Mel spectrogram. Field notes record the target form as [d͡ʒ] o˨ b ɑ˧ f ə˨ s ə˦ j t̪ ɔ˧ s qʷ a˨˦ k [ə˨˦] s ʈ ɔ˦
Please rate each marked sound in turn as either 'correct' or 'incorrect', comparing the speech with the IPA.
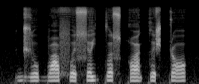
correct, incorrect

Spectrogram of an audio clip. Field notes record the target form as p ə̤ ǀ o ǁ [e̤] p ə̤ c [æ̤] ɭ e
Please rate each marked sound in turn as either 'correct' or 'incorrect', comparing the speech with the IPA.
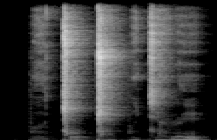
correct, correct

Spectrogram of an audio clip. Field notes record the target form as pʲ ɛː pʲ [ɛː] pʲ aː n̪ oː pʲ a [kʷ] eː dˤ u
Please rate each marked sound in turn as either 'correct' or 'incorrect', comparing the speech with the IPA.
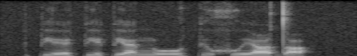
incorrect, incorrect

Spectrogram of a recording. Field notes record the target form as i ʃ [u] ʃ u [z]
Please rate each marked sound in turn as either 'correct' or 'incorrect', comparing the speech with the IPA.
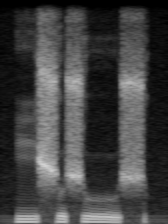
correct, incorrect

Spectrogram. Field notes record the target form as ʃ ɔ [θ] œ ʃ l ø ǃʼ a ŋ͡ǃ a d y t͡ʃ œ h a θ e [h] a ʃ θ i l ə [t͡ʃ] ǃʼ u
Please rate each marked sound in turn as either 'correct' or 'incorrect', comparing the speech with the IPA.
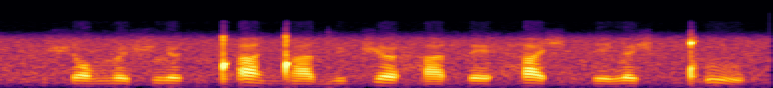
incorrect, correct, incorrect

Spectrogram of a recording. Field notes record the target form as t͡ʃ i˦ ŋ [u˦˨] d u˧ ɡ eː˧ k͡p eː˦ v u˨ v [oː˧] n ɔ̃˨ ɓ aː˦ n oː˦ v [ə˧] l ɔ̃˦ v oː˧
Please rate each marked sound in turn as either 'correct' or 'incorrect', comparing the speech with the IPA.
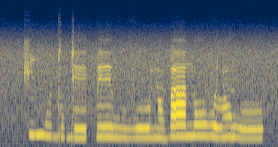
incorrect, correct, correct

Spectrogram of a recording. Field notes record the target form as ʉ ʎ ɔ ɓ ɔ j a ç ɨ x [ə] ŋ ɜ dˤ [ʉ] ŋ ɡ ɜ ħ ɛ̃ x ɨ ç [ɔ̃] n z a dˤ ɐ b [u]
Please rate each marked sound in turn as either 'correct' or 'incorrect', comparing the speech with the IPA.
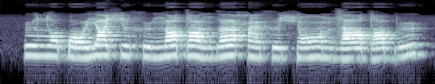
incorrect, incorrect, correct, incorrect

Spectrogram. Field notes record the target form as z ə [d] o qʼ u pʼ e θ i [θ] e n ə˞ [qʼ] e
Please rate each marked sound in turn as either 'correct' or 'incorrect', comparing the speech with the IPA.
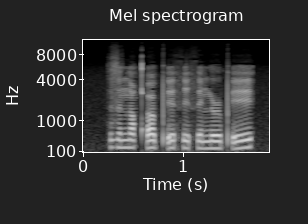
incorrect, correct, incorrect

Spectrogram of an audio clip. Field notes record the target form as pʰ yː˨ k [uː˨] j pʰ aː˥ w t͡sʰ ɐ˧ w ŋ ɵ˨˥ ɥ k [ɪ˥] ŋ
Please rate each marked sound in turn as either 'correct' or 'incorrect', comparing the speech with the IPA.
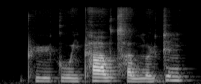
correct, correct

